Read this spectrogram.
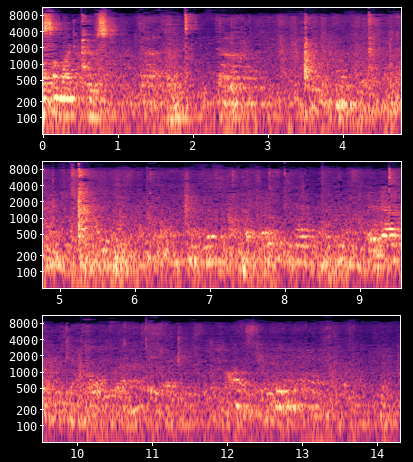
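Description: A jazz band starts to play softly.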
